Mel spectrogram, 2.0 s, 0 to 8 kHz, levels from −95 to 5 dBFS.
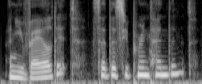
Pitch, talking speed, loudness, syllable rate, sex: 205 Hz, 210 wpm, -18 LUFS, 6.5 syllables/s, female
